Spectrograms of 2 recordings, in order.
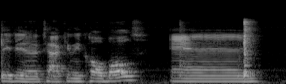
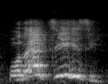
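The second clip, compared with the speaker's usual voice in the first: high, loud squeaky little creature; kobold voice; 13 semitones higher, 10 dB louder than usual. Acted. Meepo answering the player, high and eager. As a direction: chirp it out cheerfully. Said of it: "He's like".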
